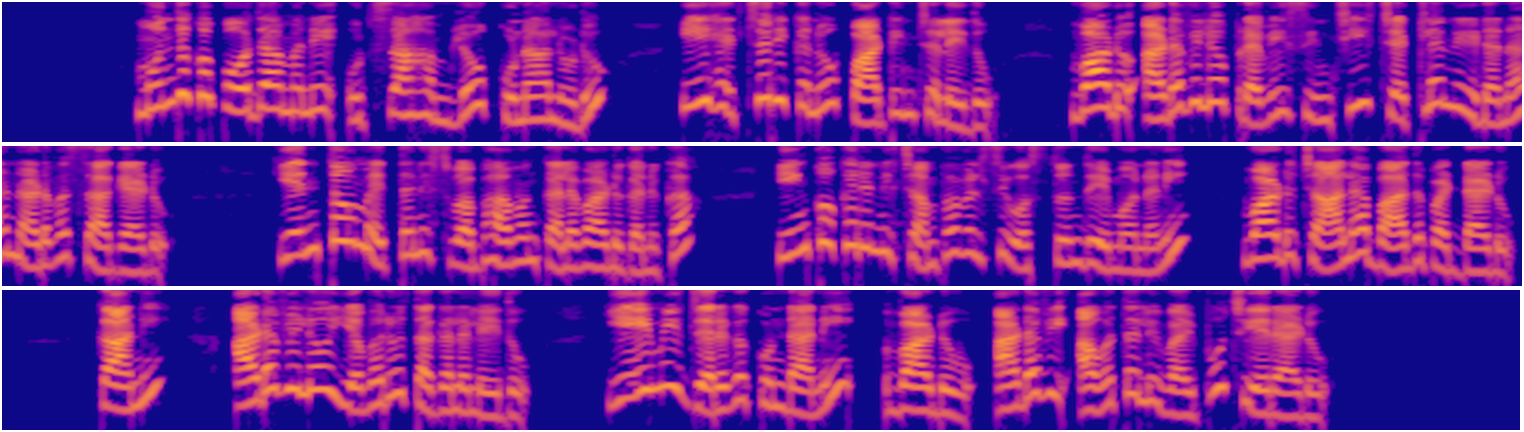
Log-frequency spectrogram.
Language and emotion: Telugu, neutral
